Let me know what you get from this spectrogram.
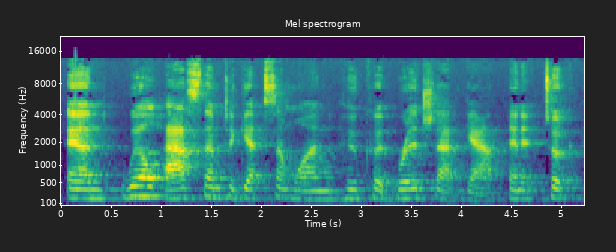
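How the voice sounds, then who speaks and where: A woman's voice: on the low side, fairly even intonation, slow. A woman on city staff explaining procedure firmly at a council meeting. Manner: firm, explanatory, says she has a loud voice. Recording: echoey meeting room.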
